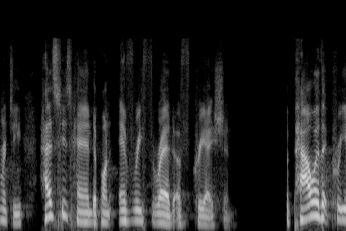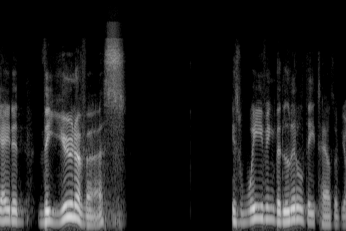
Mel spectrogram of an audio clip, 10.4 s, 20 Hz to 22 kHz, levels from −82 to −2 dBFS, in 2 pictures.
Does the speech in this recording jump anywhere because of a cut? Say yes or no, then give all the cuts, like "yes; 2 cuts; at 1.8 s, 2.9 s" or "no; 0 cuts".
no; 0 cuts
